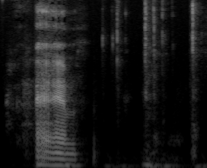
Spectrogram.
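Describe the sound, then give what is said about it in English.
Typing on a computer keyboard: a few sparse, sharp key clicks follow a short burst of voice, with quiet gaps between the taps. “I'm just typing something in here.”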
